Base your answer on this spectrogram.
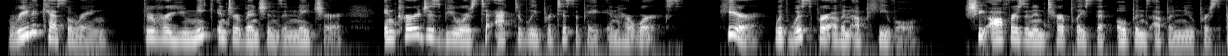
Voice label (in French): anglais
